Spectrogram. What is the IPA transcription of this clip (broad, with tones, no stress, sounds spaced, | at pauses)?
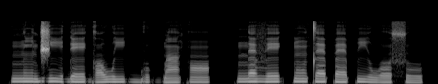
n ĩ˧ d͡ʒ i˦˨ ɗ eː˧ ɡ ɔ˨˦ w iː˧ ɡ͡b u˨ ɡ͡b ã˨ k ɔ̃˧ | n ɛ˦ v eː˦ k͡p ũ˦ t ɛ˦ p ɛ˧ p i˦˨ w o˨ s u˨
